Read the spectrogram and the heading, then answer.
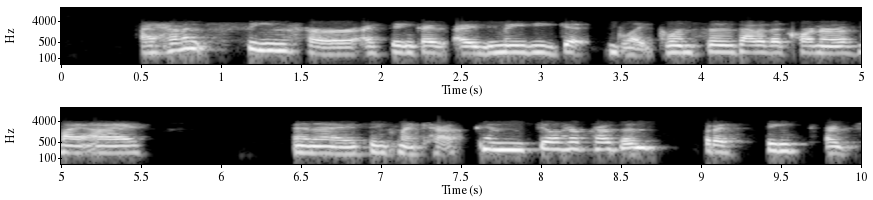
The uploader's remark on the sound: Listener Phone Call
